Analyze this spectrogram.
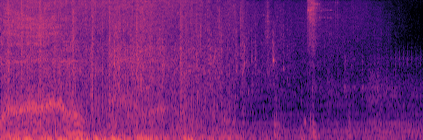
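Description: Electric sparks crackle and zap.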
